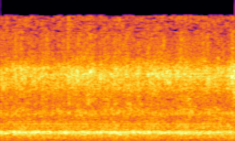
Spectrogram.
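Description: Aquarium water pumps running: a steady hum with an even hiss over it.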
